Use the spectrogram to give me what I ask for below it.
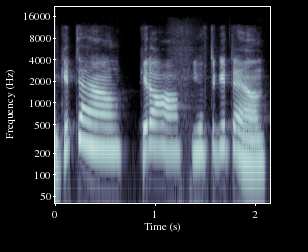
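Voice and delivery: high, firm dog command; scolding a dog. Retold or imitated. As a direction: tell the dog to get down. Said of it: "me saying".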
